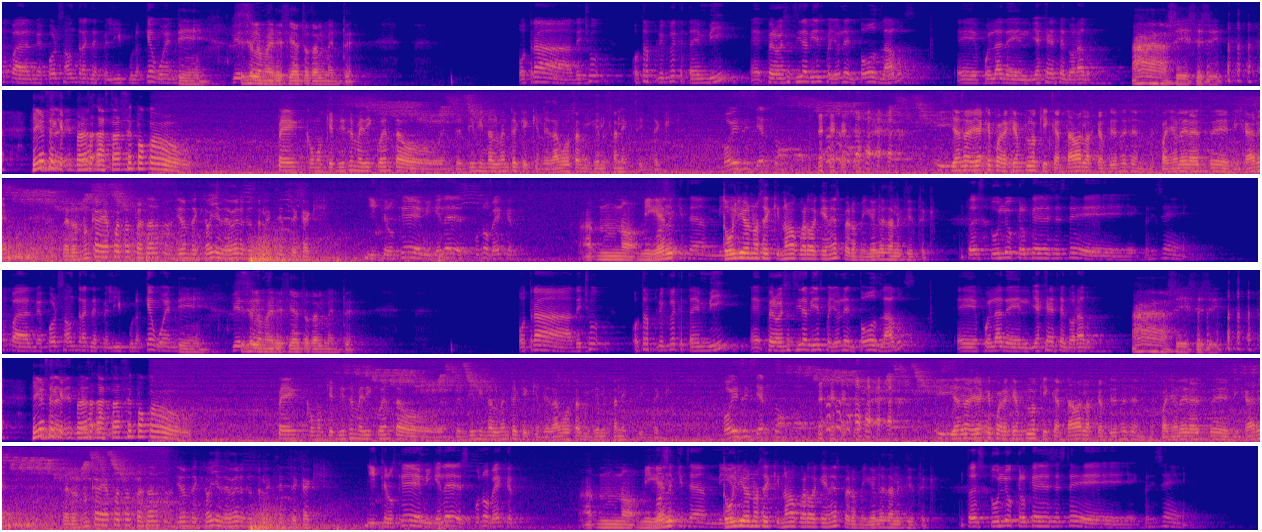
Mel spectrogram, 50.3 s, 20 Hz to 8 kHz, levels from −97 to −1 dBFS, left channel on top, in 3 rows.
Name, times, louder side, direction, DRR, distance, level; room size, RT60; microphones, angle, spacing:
voice 1, 0.0-2.4 3.1-3.8 6.9-8.0 8.4-9.7 10.0-12.1 12.7-14.6 15.9-16.0 17.3-18.2 26.4-27.3 27.9-28.7 29.2-30.2 38.4-40.4 42.2-43.6 46.3-49.3, right 1 dB, 20° right, 1.1 m, -43 dB
voice 2, 2.4-4.7 15.1-16.3 16.9-19.4 20.5-25.7 27.6-28.6 29.4-37.9 41.2-42.6 43.2-45.9, left 2 dB, 20° left, 0.4 m, -38 dB
sound 1, 18.7-35.8, right 1 dB, 65° right, 3.3 m, -47 dB
Thunder, 30.6-42.5, left 3 dB, 65° left, 0.6 m, -43 dB
16.5 x 9.9 x 8.9 m
head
